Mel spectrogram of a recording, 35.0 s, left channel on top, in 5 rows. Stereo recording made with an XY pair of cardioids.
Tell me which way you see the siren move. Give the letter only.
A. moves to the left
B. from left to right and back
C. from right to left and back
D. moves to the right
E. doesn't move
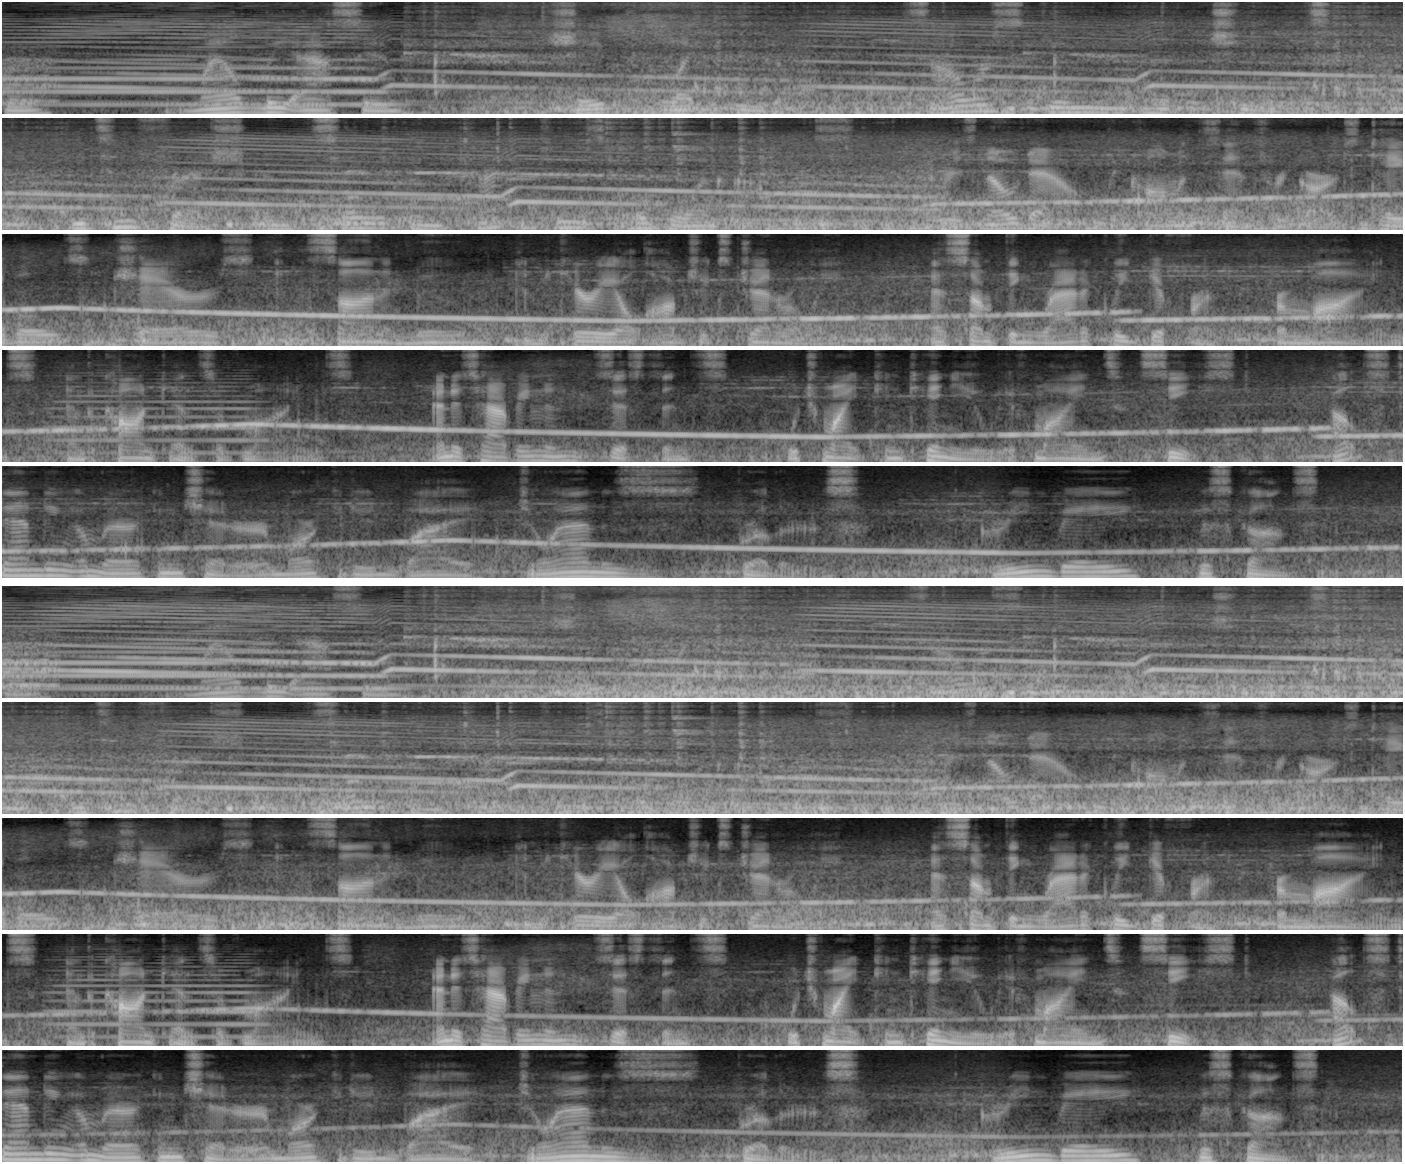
A.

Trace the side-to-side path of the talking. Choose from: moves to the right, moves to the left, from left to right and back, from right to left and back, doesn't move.
moves to the right.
